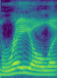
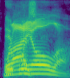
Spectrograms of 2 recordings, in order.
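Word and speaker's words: Raiola: Tim Brando's brain to call him Rayola instead of Ryola. By the way. Bad take. No. It was Ryola. It was Dominic himself when he used to say it on Ryola.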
